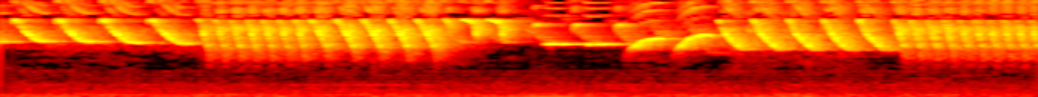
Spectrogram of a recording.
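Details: Canary delivering a long roll: strings of quick, high, downward-sweeping notes repeated in tight trills, changing phrase every second or so without pause, over faint low-pitched background noise.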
